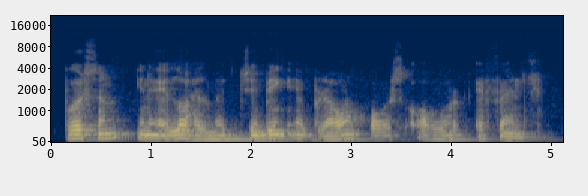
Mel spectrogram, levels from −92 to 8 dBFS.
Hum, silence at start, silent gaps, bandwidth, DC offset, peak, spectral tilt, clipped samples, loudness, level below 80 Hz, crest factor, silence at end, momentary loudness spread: none; 0.15 s; none; 7 kHz; under 0.1%; -6 dBFS; -9.5 dB/octave; under 0.1%; -26 LUFS; -70 dBFS; 18 dB; 0.25 s; 11 LU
